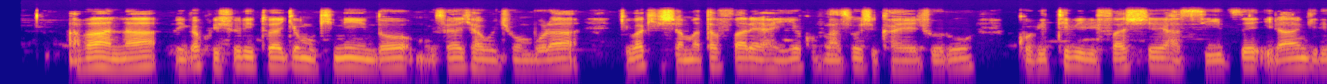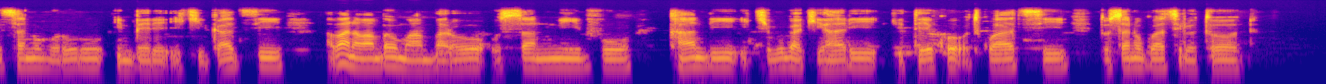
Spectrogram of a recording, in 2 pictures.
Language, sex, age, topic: Rundi, male, 25-35, education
